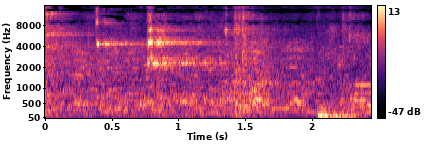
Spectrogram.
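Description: A squash rally in a reverberant court: the hard rubber ball cracks off rackets and walls several times, with players' footsteps on the wooden floor. Spectators' voices murmur underneath.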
